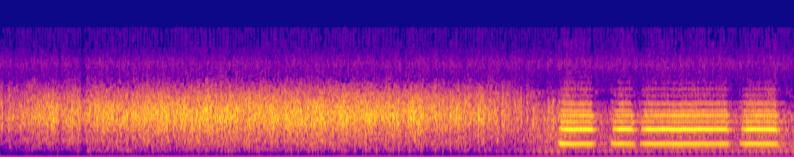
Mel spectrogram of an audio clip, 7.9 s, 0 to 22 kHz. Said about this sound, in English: That's the McGee family car coming down 14th Street. The lady in the front seat is a Mrs. Dennison. And the lady driving the car is a Mrs. McGee of Fibber McGee and Molly.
